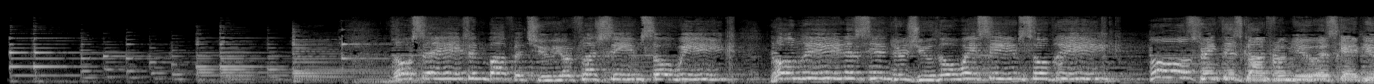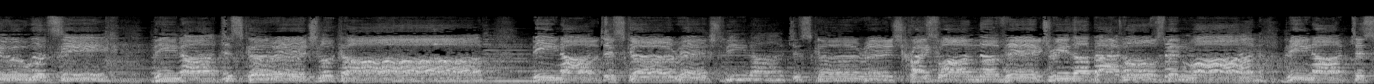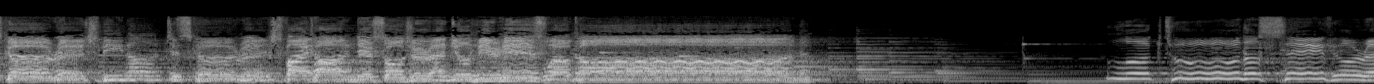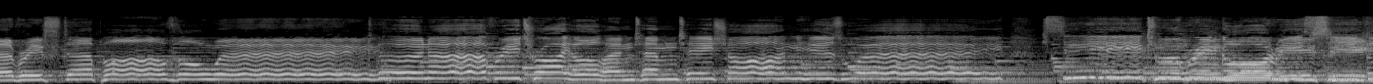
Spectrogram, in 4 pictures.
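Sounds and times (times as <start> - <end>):
male vocal quartet: 3.5 - 35.8, 38.6 - 54.9.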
